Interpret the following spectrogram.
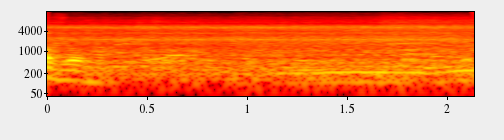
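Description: A man's voice trails off, then a pause filled with outdoor background noise and a faint steady hum in the second half.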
